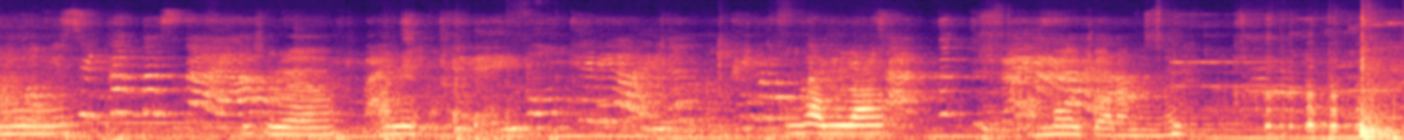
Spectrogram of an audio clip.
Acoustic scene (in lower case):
crowded indoor space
